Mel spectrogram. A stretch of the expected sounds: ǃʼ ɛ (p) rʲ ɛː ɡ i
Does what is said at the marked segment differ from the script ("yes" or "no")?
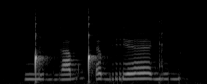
yes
